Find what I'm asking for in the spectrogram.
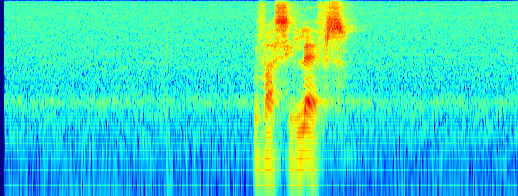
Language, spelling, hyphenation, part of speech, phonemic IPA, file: Greek, βασιλεύς, βα‧σι‧λεύς, noun, /vasiˈlefs/, Ell-Basileus.ogg
- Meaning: Katharevousa form of βασιλιάς (vasiliás, “king”)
